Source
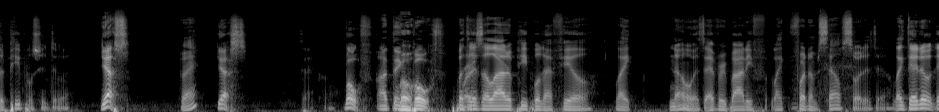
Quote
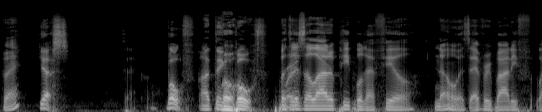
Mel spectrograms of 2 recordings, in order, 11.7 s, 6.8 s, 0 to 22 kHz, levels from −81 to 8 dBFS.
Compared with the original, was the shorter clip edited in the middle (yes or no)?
yes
